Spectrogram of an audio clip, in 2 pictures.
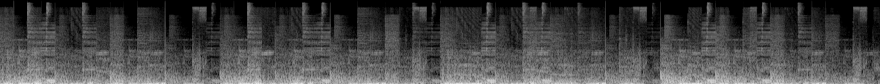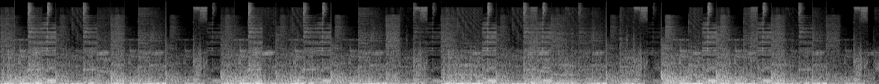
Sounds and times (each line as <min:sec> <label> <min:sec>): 0:00.0 Drum Loop 0:17.5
